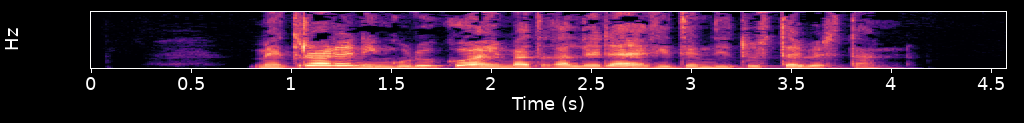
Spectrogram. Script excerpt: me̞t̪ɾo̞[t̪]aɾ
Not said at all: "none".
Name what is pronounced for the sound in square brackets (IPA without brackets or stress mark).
none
